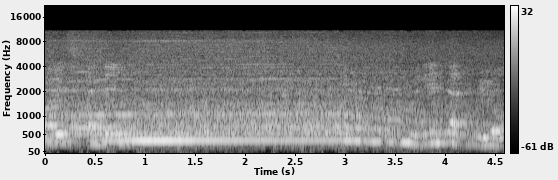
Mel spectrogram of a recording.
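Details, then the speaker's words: Steady high motor whine with airy suction noise: a podiatry drill spinning a sanding disc, with a built-in vacuum drawing off skin and nail dust, in a podiatrist's equipment demonstration. "you've got a vacuum cleaner so the dust coming away is sucked into this little area here and so at the end of every day that's got to be cleaned out and empty"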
